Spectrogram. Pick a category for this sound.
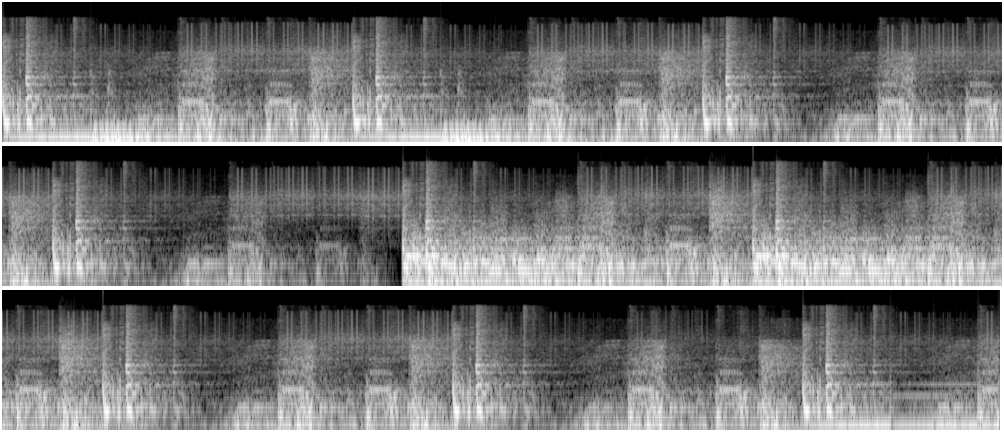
Music > Multiple instruments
